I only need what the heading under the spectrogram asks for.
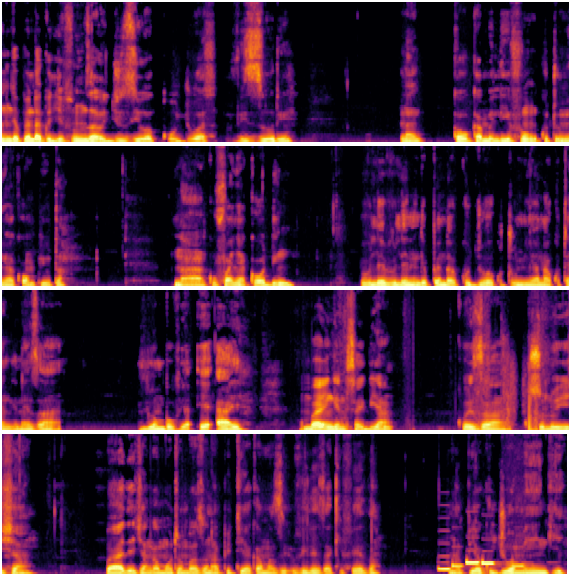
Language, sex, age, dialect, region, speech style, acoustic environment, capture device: Swahili, male, 18-24, Kenya - Nairobi Sheng-influenced, Kenya, happy, people talking, mobile / Linux / Chrome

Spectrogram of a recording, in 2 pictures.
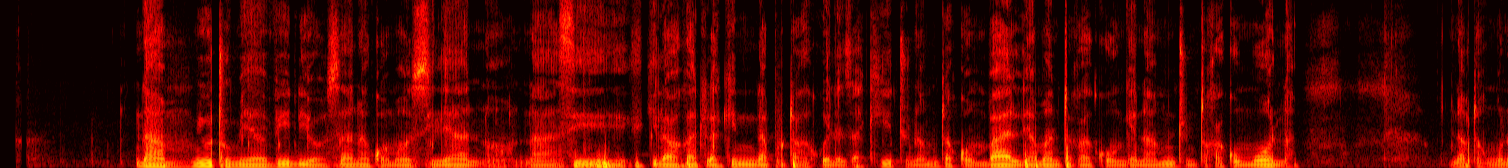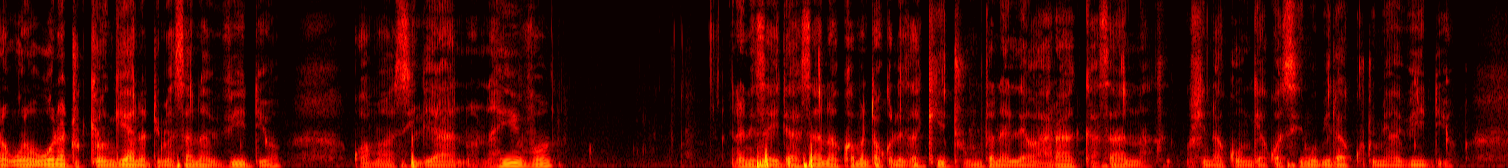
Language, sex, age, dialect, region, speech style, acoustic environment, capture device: Swahili, male, 18-24, Kenya - Mombasa, Kenya, focused, silence, mobile / Linux / Chrome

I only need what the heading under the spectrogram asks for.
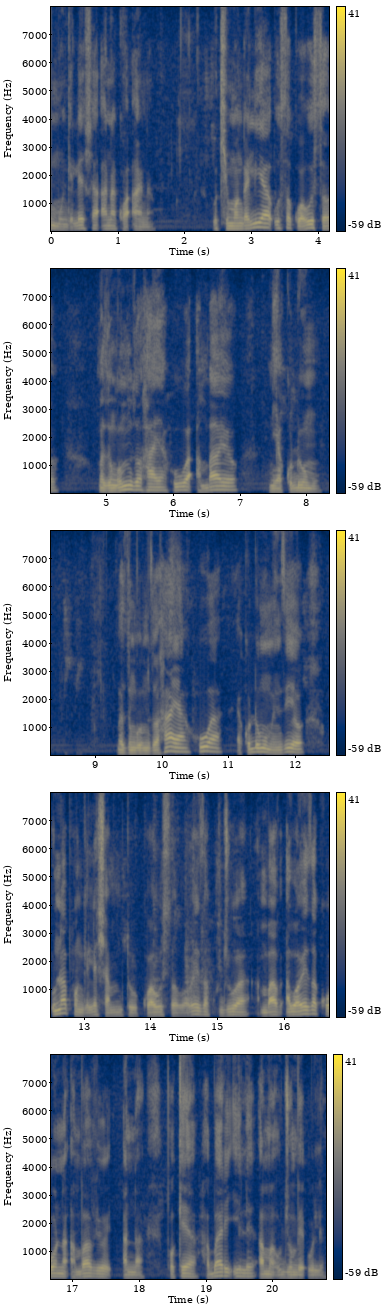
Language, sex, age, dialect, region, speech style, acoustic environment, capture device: Swahili, male, 25-34, Kenya - Nairobi Sheng-influenced, Kenya, relaxed, silence; nature, mobile / Linux / Chrome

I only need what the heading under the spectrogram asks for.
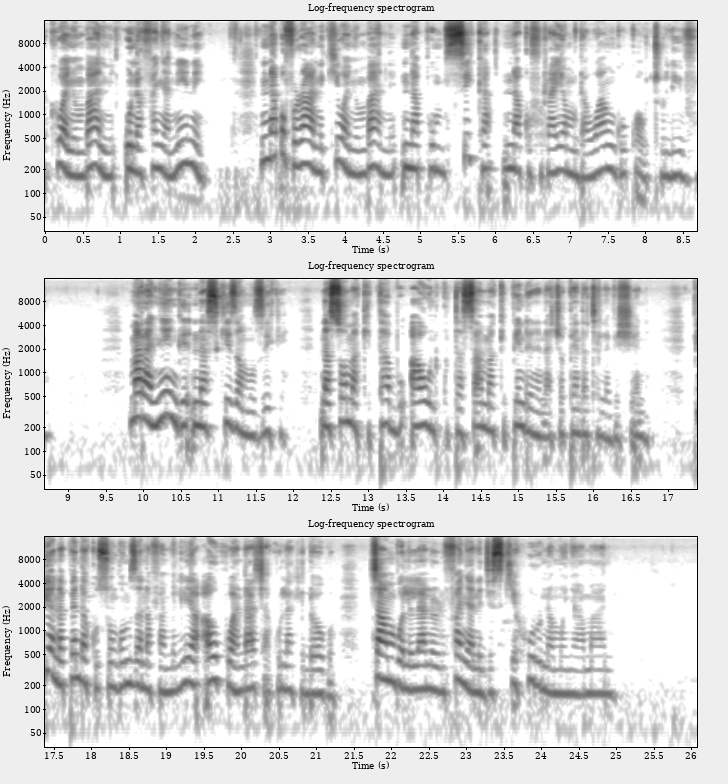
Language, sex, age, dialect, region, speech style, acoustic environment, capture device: Swahili, female, 25-34, Kenya - Mombasa, Kenya, stressed, silence, desktop / Windows / Chrome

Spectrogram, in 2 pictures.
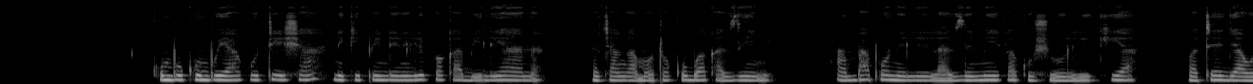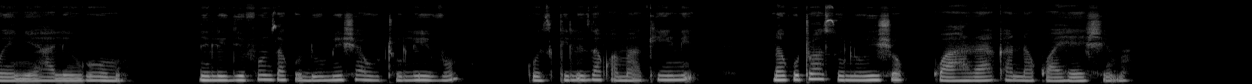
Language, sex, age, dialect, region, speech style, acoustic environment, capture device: Swahili, female, 25-34, Kenya - Kitui, Kenya, happy, nature, mobile / Linux / Chrome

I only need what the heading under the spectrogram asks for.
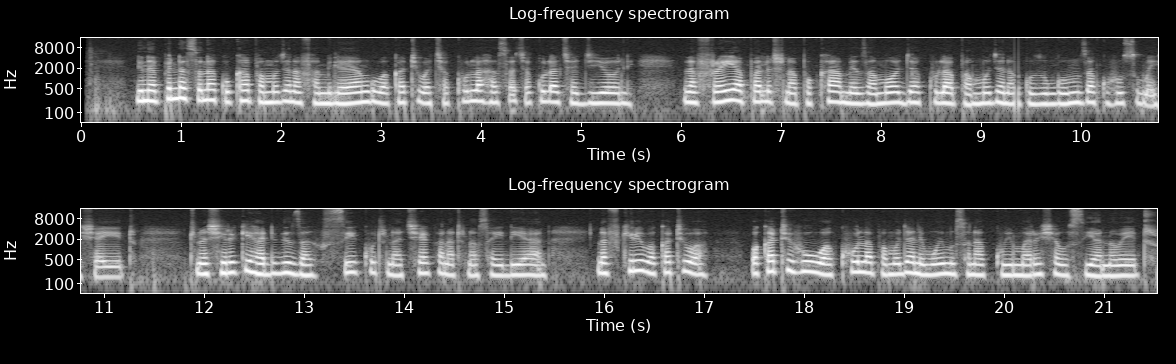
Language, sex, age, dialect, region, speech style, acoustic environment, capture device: Swahili, female, 18-24, Kenya - Mombasa, Kenya, relaxed; nervous; focused, people talking; music; nature; appliances; silence, mobile / Linux / Chrome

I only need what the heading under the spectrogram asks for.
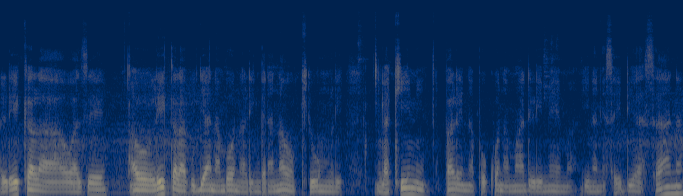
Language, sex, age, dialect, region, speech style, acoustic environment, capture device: Swahili, male, 25-34, Tanzania - Dar es Salaam, Tanzania, happy, silence, mobile / Linux / Chrome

